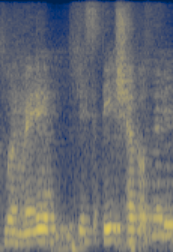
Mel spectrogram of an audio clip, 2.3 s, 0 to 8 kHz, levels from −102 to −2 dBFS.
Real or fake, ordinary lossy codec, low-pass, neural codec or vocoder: fake; none; none; codec, 16 kHz, 0.5 kbps, X-Codec, HuBERT features, trained on general audio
